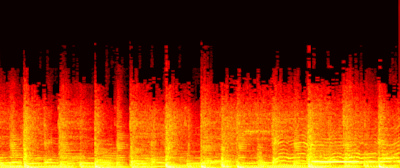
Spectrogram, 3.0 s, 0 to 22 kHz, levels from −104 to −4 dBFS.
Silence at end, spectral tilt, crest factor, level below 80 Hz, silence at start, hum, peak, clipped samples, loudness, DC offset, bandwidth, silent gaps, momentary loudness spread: 0 s; -5.5 dB/octave; 16 dB; -26 dBFS; 0 s; none; 0 dBFS; under 0.1%; -17 LUFS; under 0.1%; 11.5 kHz; none; 5 LU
